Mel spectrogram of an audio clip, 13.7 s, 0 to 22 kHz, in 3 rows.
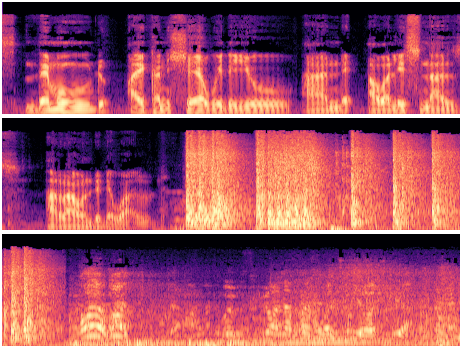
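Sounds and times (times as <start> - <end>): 
speech: 0.0 - 7.8, 12.0 - 13.7
bursts of live gunfire shot into the air by a crowd: 6.4 - 9.8
steady murmur of many voices: 9.8 - 13.7.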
